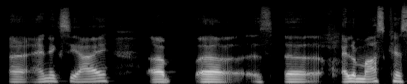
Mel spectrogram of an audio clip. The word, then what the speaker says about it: NXAI: have yeah and so nxai is that how you're pronouncing it or do you call it NEX AI or yeah uh we are not sure until now we call it anex AI uh uh El mask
